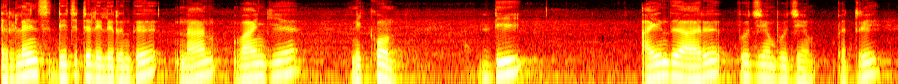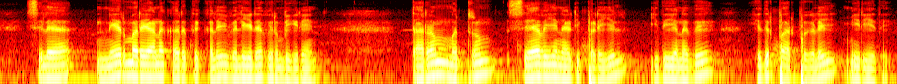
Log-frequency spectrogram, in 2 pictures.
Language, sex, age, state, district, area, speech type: Tamil, male, 30-45, Tamil Nadu, Chengalpattu, rural, read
